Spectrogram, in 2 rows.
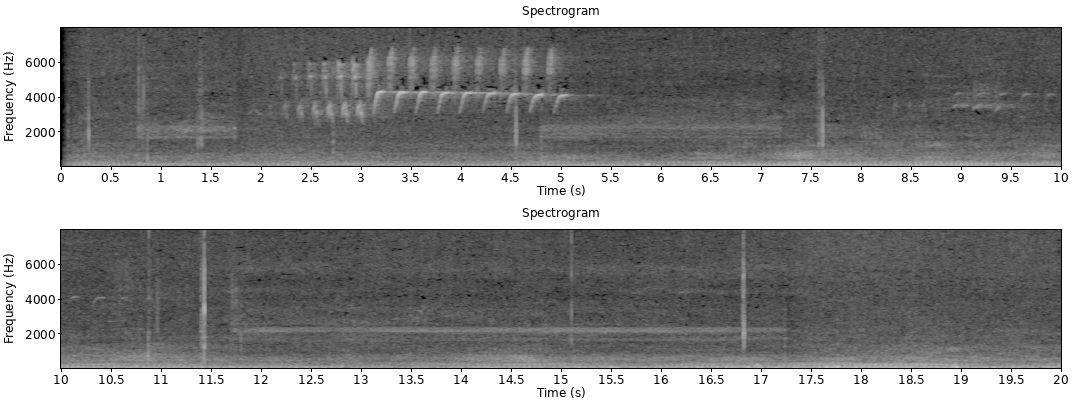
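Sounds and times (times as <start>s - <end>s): steady low rumble: 0.1s - 20.0s
songbird singing high notes: 2.2s - 5.2s.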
